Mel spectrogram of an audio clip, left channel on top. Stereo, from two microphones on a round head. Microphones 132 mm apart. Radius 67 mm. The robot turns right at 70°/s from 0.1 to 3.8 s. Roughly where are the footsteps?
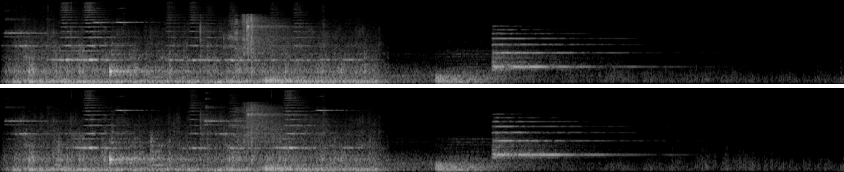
Right.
